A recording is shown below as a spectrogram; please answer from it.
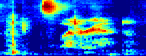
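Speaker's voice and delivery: hushed whisper; late-night whisper at the door. Real, not acted. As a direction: whisper so as not to wake anyone. Letting cat in late night.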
